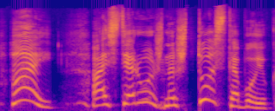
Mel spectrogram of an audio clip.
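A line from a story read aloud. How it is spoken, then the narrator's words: Mother shouting. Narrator (Belarusian): крыкнула маці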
